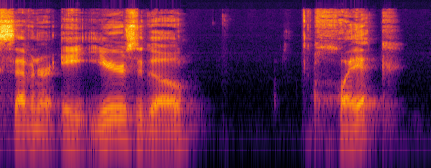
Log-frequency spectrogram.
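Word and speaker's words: Hawick: or eight years ago hoek probably pronouncing that wrong h a w i c k yeah you right oh yeah okay is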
